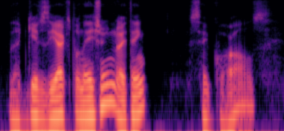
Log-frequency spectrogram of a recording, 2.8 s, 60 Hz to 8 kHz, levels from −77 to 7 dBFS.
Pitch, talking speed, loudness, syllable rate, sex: 100 Hz, 170 wpm, -17 LUFS, 5.9 syllables/s, male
